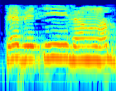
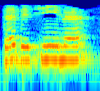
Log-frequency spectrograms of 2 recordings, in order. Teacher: احنا بنقف بالألف كاملة لان الفتحتين بيدوني ألف كاملة عند الوقف · Shown in: second take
